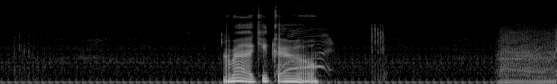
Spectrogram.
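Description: A motorcycle ridden by the lead girl in the first episode of Kamen Rider 555 gives a low, pulsing idle rumble, with a voice talking over it midway and a louder burst of engine noise at the end.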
